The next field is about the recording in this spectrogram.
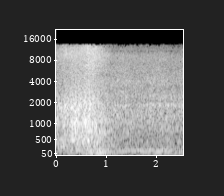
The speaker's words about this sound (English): And if you listen, you'll hear the sounds that you always hear in a car park. But listen more carefully. There are other sounds.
